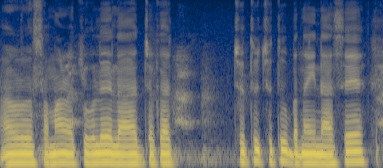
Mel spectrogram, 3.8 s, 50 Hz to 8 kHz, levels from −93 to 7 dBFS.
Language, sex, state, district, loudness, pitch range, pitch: Nagamese, male, Nagaland, Kohima, -12 LUFS, 115-125 Hz, 115 Hz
